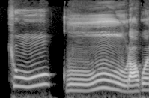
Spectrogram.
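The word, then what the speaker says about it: 境遇: 그런데 이번에는 경우, 처지를 뜻하는 단어, 얘도 우라는 발음이 오지만 얘는 쿄구라고 해서 구 장음으로 읽은 걸 봐주셔야 돼요.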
